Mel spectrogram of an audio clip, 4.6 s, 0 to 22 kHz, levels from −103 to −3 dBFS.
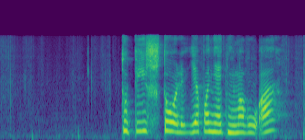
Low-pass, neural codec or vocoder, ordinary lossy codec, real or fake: none; codec, 16 kHz, 8 kbps, FreqCodec, smaller model; none; fake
